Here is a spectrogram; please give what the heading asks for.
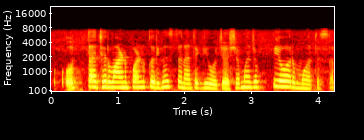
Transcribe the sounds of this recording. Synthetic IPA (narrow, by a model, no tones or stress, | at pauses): t̪at͡ɕəɾʋaɳpəɳkəɾiːnəst̪ənat̪eɡʱeʋt͡ɕeəɕemad͡ʑʱapjɔɾməət̪əsa̰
